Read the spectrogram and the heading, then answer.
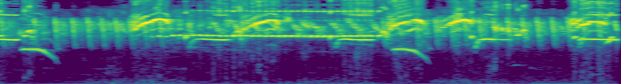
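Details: Small birds singing as a lure for wild small birds, known locally as sapu jagat: dense high twittering with sharp falling whistles and buzzy trills, several voices overlapping continuously.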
